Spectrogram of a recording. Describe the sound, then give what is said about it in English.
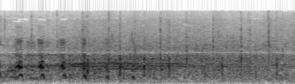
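A crowd applauds steadily during Ms. Harris's remarks on Joe Biden's accomplishments, many hands clapping in a dense, bright patter that stays fairly even in loudness for the whole three seconds. “In one term, he has already, yes, you may clap.”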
